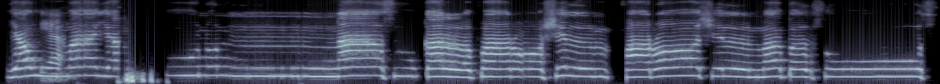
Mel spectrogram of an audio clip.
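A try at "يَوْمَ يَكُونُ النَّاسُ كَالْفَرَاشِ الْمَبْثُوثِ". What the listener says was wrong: Yau, wow sukunnya hati-hati ya, dimonyongkan, ma-nya tidak dipanjangkan. Yauma yakunun nasu kal farashil mabthus.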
